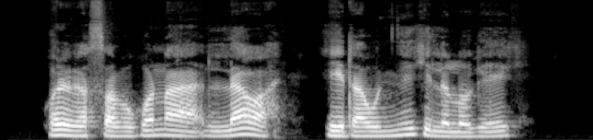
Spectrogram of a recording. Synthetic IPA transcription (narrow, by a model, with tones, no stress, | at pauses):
ɔ˦ɾɛ˨ɾa˨sa˨bʊ˨kɔ˦na˨lɛ˦wa˨ | ɪ˨ta˨ʊ˨ɲe˦kɪ˨lɛ˨lɔ˨ke˦kɪ̥˨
